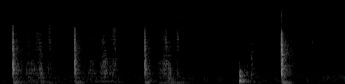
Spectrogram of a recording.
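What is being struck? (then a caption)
Chalk on a wood-framed chalkboard. A hand draws curly lines with a stick of chalk on a large flat black chalkboard in a light wood frame lying on a table. Five sharp chalk strikes each begin a stroke, followed by bright, scratchy rubbing as the chalk drags across the board, with quiet pauses between strokes.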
